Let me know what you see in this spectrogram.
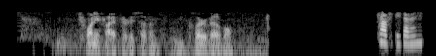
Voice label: Sheriff Dispatch, scanner; Mesa County Sheriff Dispatch

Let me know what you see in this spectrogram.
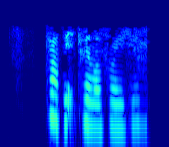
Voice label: Fire Dispatch, scanner

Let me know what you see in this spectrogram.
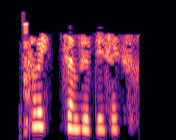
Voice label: Police Department Dispatch; Grand Junction

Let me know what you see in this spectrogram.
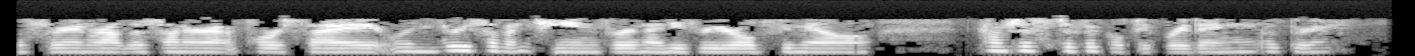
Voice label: Fire Dispatch, scanner

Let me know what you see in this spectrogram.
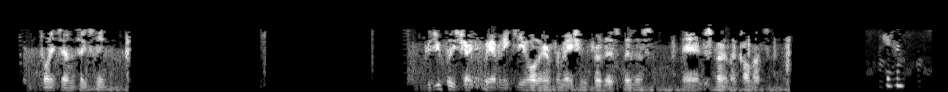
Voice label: Mesa County Sheriff Dispatch; scanner

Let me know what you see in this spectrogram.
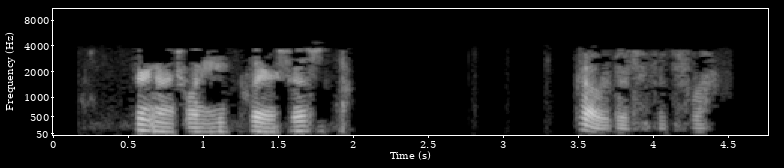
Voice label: Police 1 Dispatch

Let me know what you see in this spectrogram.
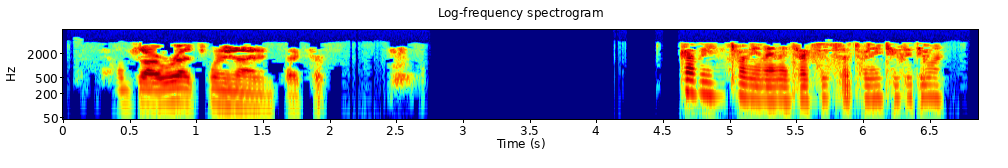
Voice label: Police Dispatch; Police 1 Dispatch

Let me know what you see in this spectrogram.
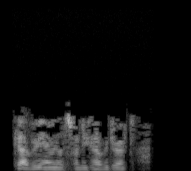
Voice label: Fire Department Dispatch, scanner

